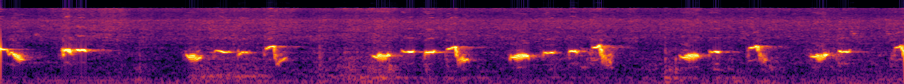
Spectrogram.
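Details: Yellow-vented bulbul singing a long 'ropelan' style song: quick bubbly phrases of three to five rising and falling whistled notes, repeated roughly every half second with brief gaps, against a quiet background.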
